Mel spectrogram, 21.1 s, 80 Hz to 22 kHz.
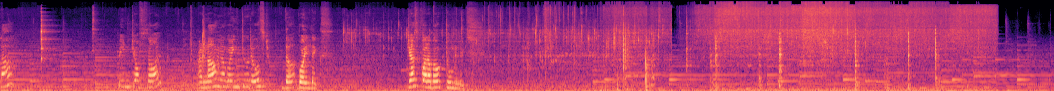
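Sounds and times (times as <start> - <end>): eggs sizzling in a pan: 6.8 - 20.0
utensil knocking against pan: 12.0 - 14.5, 17.0 - 17.4.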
